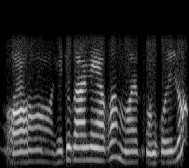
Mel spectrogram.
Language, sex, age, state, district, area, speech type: Assamese, female, 60+, Assam, Lakhimpur, urban, conversation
